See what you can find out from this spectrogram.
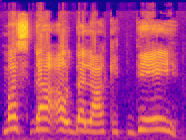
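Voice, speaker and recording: A woman's voice: high-pitched, no echo. An actress playing a nagging mother of a grown son in a radio drama, scolding with an Ilocano accent. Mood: reproachful. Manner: scolding, drawn-out exclamations. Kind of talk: Filipino radio drama acting.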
